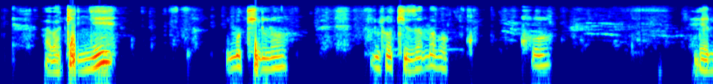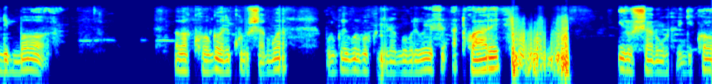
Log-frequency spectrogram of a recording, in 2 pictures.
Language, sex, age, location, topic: Kinyarwanda, male, 36-49, Musanze, government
